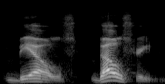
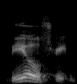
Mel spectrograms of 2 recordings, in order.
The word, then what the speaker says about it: Beale Street: It's pronounced Bell Street. Beale Street.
